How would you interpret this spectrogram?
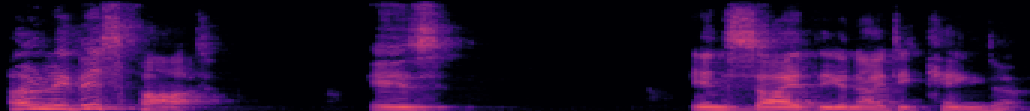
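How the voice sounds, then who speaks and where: A man's voice: a little high, expressive, slow pace, fairly bright tone. An English man giving a classroom lecture, explaining step by step and often checking with "okay?" and "uh". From England. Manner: plain explanatory, frequent "okay?" checks and "uh" fillers. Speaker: university lecturer. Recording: echoey classroom, distant microphone.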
